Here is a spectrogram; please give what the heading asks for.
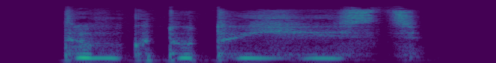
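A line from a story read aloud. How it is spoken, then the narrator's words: Frightened mutter. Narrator (Russian): бормочу испуганно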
